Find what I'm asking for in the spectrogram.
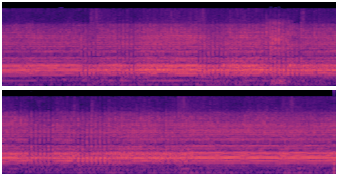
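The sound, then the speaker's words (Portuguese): A motorcycle fitted with a loud, modified "coyote" exhaust roars and revs steadily, its harsh buzzing engine note filling the whole recording with no talking. “Mas aquele escapamento de coiote é só o que dá nos, nas carreatas, meu amigo.”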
